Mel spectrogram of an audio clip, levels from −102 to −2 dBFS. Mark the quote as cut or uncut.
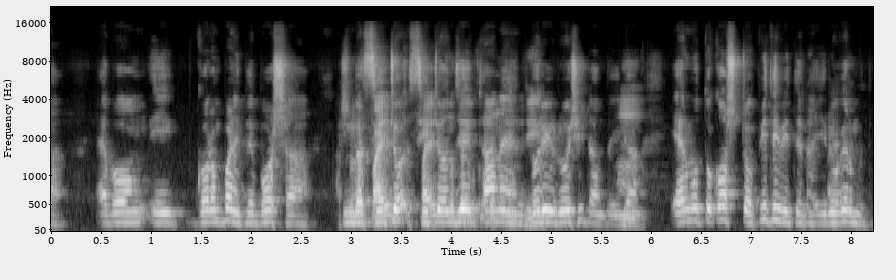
uncut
